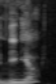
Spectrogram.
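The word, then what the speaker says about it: Niña: Elle adopte donc ce nom de scène, Nina, qui signifie « petite fille » en espagnol, prononcé Nina, et Simone, en référence à l'actrice française Simone Signoret, son idole.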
